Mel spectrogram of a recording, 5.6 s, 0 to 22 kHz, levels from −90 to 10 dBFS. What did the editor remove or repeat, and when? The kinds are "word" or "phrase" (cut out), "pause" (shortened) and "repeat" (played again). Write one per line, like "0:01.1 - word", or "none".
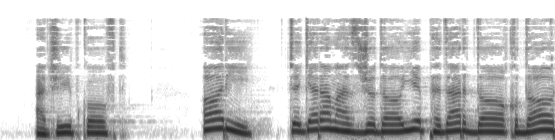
0:02.7 - pause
